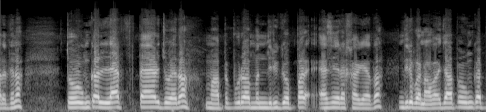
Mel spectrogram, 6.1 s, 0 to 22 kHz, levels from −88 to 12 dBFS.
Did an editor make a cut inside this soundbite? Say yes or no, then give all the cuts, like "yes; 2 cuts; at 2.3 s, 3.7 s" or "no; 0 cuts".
yes; 1 cut; at 5.0 s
